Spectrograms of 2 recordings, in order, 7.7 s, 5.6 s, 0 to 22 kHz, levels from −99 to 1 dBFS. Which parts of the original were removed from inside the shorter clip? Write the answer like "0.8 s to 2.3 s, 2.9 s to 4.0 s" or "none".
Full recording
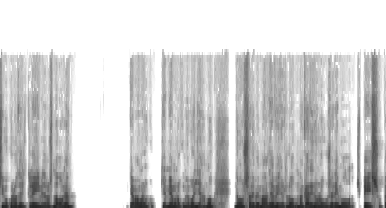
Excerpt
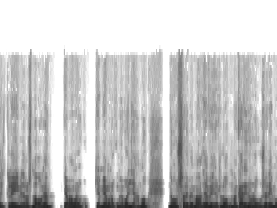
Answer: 1.6 s to 2.5 s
